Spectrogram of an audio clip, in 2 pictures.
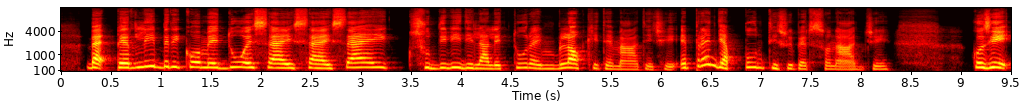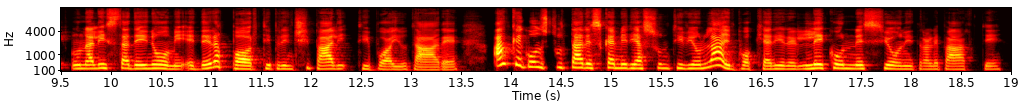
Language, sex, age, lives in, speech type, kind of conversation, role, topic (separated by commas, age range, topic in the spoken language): Italian, female, 60-64, Italy, read, expert-assistant, expert, Hai mai trovato difficile capire un romanzo contemporaneo? Quali strategie possiamo usare per non perderci tra trame complesse o linguaggio particolare?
